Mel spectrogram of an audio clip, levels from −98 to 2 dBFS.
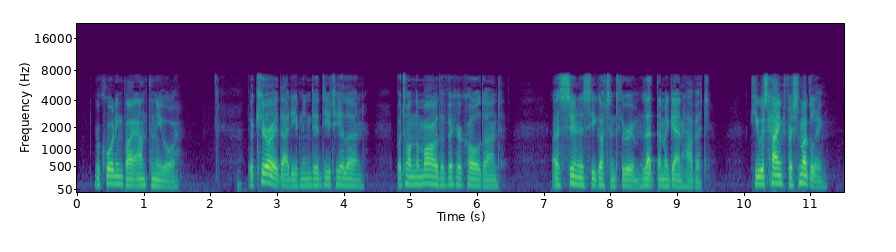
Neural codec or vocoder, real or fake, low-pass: none; real; 7.2 kHz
